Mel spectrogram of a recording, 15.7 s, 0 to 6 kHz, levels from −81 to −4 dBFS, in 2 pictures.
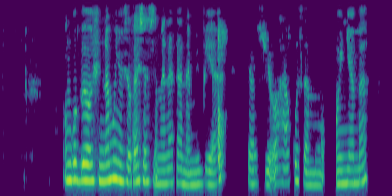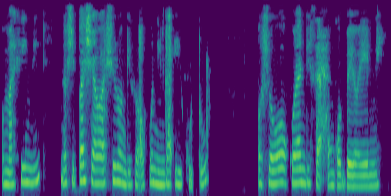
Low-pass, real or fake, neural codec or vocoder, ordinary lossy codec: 5.4 kHz; real; none; MP3, 32 kbps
